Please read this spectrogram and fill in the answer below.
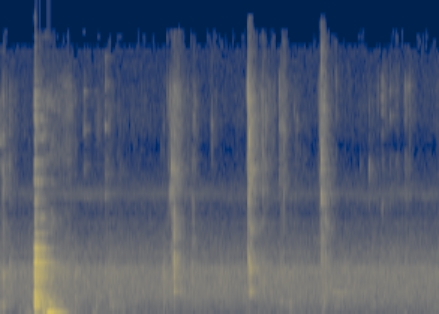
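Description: Knife and fork working on a plate of rice and chicken: a short scrape about half a second in, then three light clinks of metal cutlery on the plate, about a second apart.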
